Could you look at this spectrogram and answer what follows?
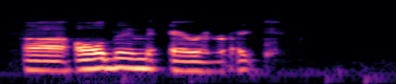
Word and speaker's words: Ehrenreich: Alden Ehrenreich.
